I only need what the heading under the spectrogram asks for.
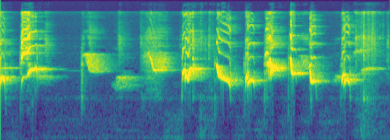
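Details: Green leafbird, a 'gacor' caged bird singing to provoke rivals: varied loud whistled notes and slurred phrases, some rising and some falling, broken by short pauses, with sharp chips mixed in.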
